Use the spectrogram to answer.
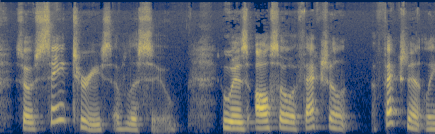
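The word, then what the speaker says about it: Lisieux: The correct way of pronouncing our next saint is St. TZ of Liz Sue.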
